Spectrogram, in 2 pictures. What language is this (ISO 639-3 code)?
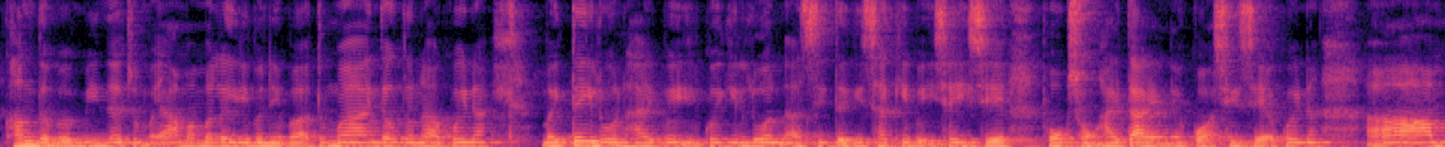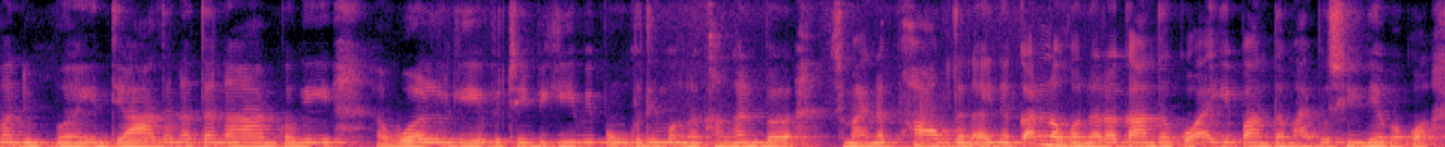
mni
